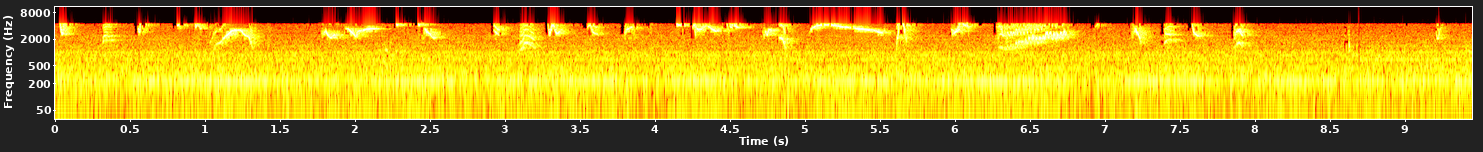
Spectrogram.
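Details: Yellow-fronted canary kept as a pet, singing a long song: a rapid stream of high chirps, trills and rising or falling whistled slurs, tumbling on without pause for nine seconds in a quiet room.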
